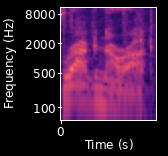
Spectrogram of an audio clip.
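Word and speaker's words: Ragnarök: Ragnarok, that's what it's pronounced.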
